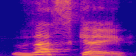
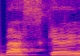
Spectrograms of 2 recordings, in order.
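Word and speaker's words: Vasque: love with are called vesque uh bque in in Spanish you wouldn't pronounce the the V You' pronounce it B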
